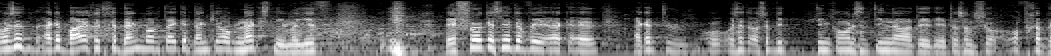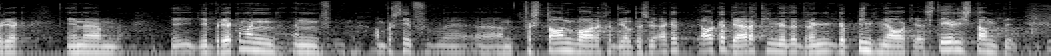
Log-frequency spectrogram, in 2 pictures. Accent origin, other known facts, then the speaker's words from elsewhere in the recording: Free State, South Africa; En ek het in Oos-Vrystaat groot geword.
